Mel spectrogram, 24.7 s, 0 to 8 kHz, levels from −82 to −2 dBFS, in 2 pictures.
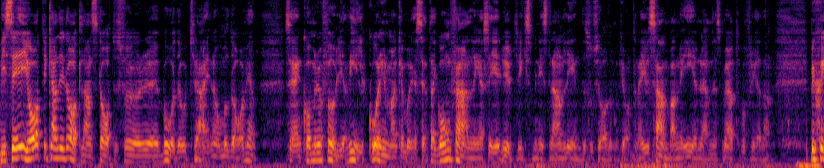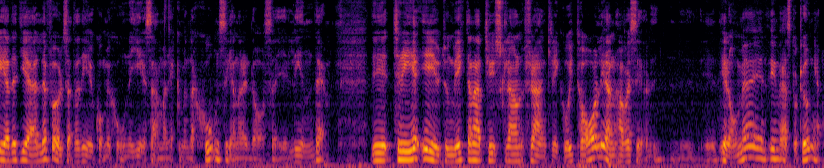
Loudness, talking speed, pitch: -27 LUFS, 140 wpm, 170 Hz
